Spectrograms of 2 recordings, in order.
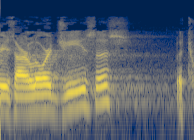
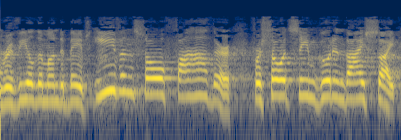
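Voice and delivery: higher and louder, building fervent preaching; preaching climax; 8 semitones higher, 4 dB louder than usual. Acted. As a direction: lift the prayer into a ringing climax.

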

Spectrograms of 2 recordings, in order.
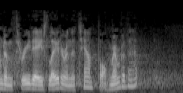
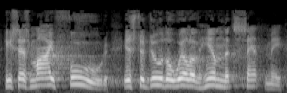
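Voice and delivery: preaching at full force; 7 semitones higher, 6 dB louder than usual. Acted. Preacher to the congregation, building to the hour of the cross, forceful and climbing. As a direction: raise it higher and louder, pressing home each line.

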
